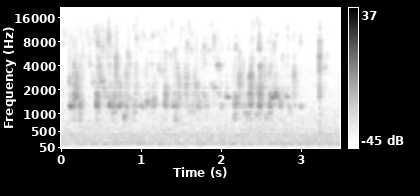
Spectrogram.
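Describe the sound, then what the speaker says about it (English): Water pours into an orchid pot holding a rootless plant and drips through, a steady close trickle of fine splashes and drops with no talk. "then we pour our water into a pot that effectively has no roots"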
